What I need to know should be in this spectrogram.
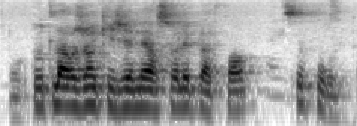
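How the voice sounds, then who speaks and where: Man, content creator at a hearing, measured formal answers, deep mellow tone, muffled recording. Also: steady tone. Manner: measured, repeats key phrases, formal phrasing. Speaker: social media content creator testifying at a hearing.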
